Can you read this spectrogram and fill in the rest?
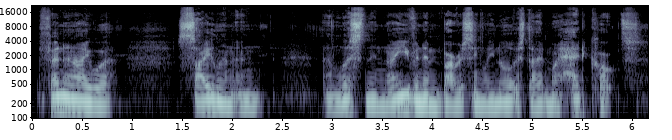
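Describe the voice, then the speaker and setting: A man playing a sentimental werewolf killer, telling his story in a halting, dramatic way with repeated words and pauses, for a horror audio drama. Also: low-pitched, mellow. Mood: hushed awe. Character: male werewolf killer, sentimental, menacing, wryly wistful. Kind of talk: dramatic first-person storytelling.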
